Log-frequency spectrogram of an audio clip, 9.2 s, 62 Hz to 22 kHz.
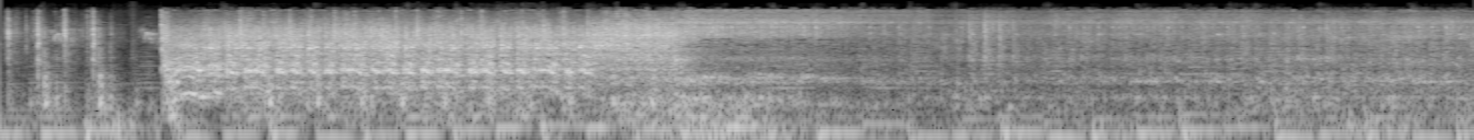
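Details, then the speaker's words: Ford Granada that sat almost 20 years, fuel pump pressure to the carburetor checked and carburetor clean and clear; brief cranking, then it catches straight away, flares and settles to a steady even idle: normal start and idle. "fuel pump I checked it's getting fuel pressure to the carburetor carburetor was clean and clear we should be able to get it to start and idle on its own so here we go"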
